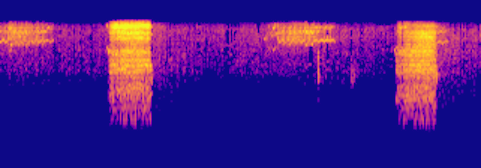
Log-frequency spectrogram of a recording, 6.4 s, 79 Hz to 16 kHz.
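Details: Barn owls at night on 17 September 2019 as the male brings in a mouse: softer, high rasping hisses alternate with two loud, broad screeching hisses, about four seconds apart.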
